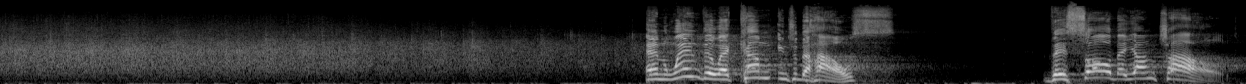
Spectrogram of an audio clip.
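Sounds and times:
crowd applause: 0:00.0 - 0:06.5
speech: 0:06.4 - 0:08.8, 0:10.5 - 0:12.3.

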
